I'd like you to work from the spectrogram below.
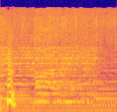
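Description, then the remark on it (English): Steady rain patters in a song recording across the whole short stretch, a dense, even hiss of drops with one brief louder splash near the start, without any voices. “And now it's some lightning. There's some rain.”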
